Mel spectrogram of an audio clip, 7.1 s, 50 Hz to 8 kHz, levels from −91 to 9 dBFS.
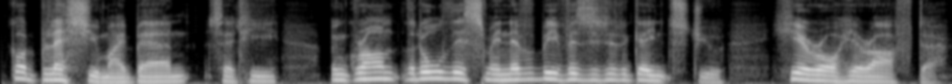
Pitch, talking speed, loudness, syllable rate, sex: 140 Hz, 175 wpm, -17 LUFS, 4.5 syllables/s, male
